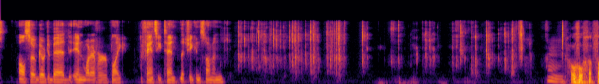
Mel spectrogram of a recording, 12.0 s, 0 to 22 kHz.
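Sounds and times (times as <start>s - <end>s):
speech: 0.4s - 4.6s, 10.9s - 11.9s
typing on a computer keyboard: 4.4s - 10.6s.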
